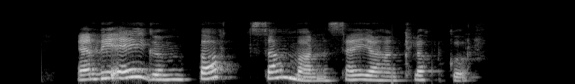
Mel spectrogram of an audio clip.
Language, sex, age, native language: Icelandic, female, 60-69, Swedish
